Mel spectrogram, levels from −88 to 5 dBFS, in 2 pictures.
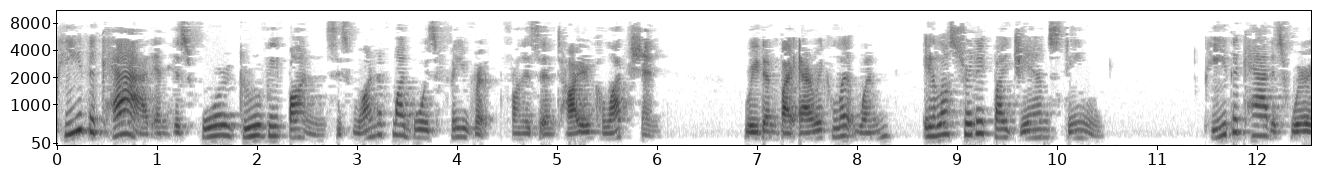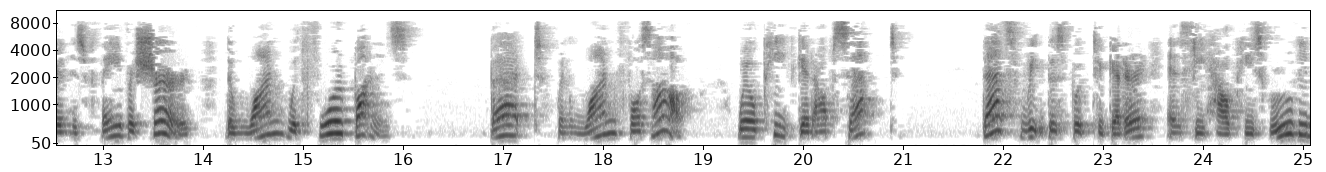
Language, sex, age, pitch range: Chinese, female, 50-69, 170-285 Hz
